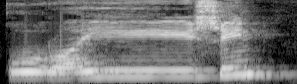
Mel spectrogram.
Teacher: इस लफ्ज के अंदर हम क़ाफ को भी और रॉ को भी दोनों को मोटा करके पढ़ेंगे। और ये जो या है ये याए मद्दा की नहीं है, ये याए लीन की है।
